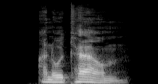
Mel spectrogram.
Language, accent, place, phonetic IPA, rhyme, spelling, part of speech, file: German, Germany, Berlin, [anoˈtɛʁm], -ɛʁm, anotherm, adjective, De-anotherm.ogg
- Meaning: anothermal: having a decreasing temperature with increasing water depth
